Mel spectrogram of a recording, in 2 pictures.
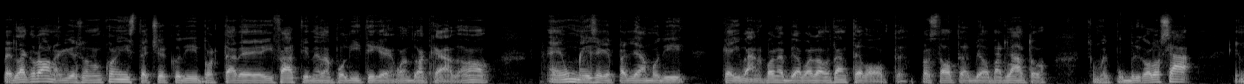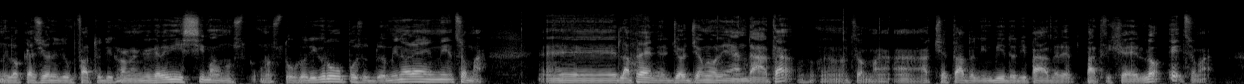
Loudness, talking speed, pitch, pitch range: -29 LUFS, 180 wpm, 90 Hz, 85-100 Hz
